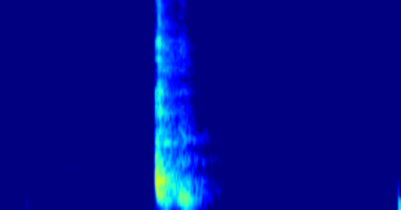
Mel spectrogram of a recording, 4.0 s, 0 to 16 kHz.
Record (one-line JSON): {"three_cough_length": "4.0 s", "three_cough_amplitude": 918, "three_cough_signal_mean_std_ratio": 0.2, "survey_phase": "beta (2021-08-13 to 2022-03-07)", "age": "65+", "gender": "Male", "wearing_mask": "No", "symptom_none": true, "smoker_status": "Ex-smoker", "respiratory_condition_asthma": false, "respiratory_condition_other": false, "recruitment_source": "REACT", "submission_delay": "2 days", "covid_test_result": "Negative", "covid_test_method": "RT-qPCR"}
